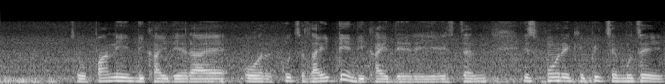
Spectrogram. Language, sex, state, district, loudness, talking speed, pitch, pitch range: Hindi, male, Rajasthan, Bikaner, -14 LUFS, 190 wpm, 140 Hz, 130-150 Hz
